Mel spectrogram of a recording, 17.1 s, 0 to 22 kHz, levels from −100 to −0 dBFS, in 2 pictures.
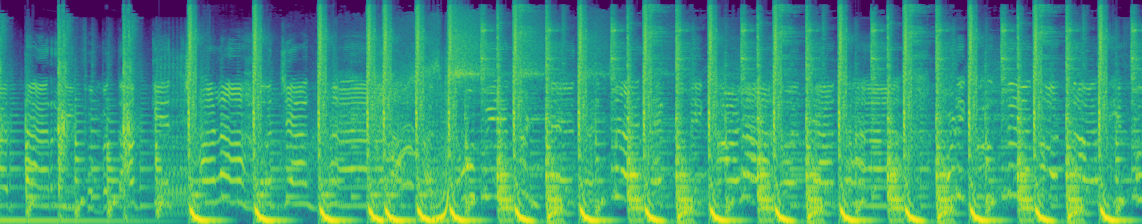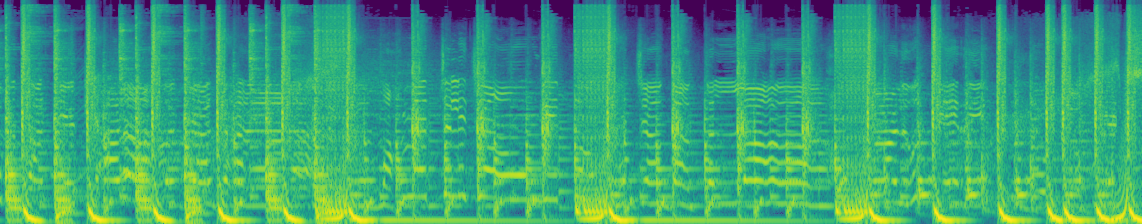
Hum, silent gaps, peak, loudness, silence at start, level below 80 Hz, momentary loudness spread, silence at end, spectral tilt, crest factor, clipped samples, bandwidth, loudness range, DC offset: none; none; 0 dBFS; -7 LUFS; 0 s; -14 dBFS; 6 LU; 0 s; -4 dB/octave; 6 dB; 4%; over 20 kHz; 2 LU; under 0.1%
